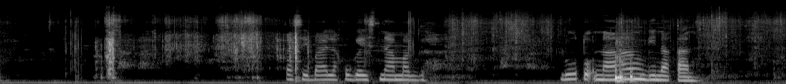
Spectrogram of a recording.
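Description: A knife scrapes and digs into dry soil.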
